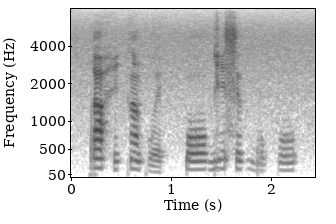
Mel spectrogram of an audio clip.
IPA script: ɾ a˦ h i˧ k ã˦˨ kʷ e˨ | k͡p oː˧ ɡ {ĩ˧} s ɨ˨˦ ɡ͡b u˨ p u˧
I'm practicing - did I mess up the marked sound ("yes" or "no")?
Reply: yes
